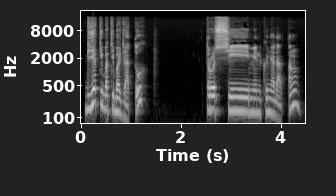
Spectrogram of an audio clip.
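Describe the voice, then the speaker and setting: A man's voice: a little high, expressive, unhurried. A young man giving casual, frank commentary on film acting, talking loosely with many fillers and restarts.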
